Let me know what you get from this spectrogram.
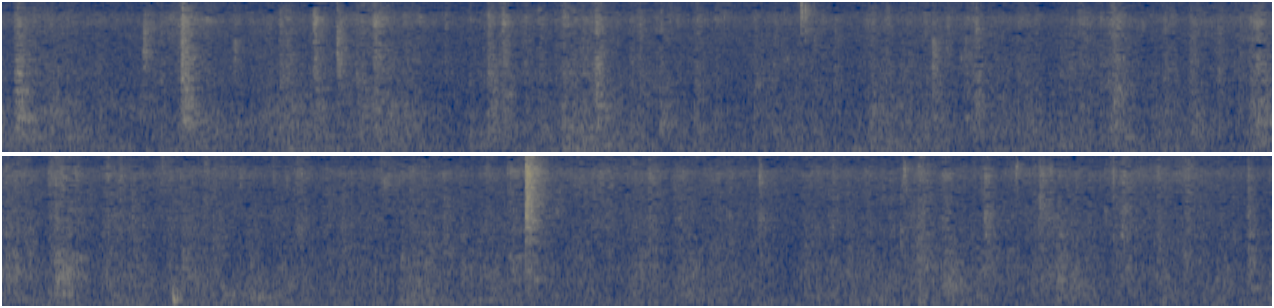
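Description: Eating sounds from a man eating rice and fried fish by hand: chewing and lip smacks with scattered soft clicks, one sharper click about nine seconds in.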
